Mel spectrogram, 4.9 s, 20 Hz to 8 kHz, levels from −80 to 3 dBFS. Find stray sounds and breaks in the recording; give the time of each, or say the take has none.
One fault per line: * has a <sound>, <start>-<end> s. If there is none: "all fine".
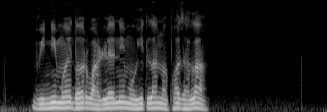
all fine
